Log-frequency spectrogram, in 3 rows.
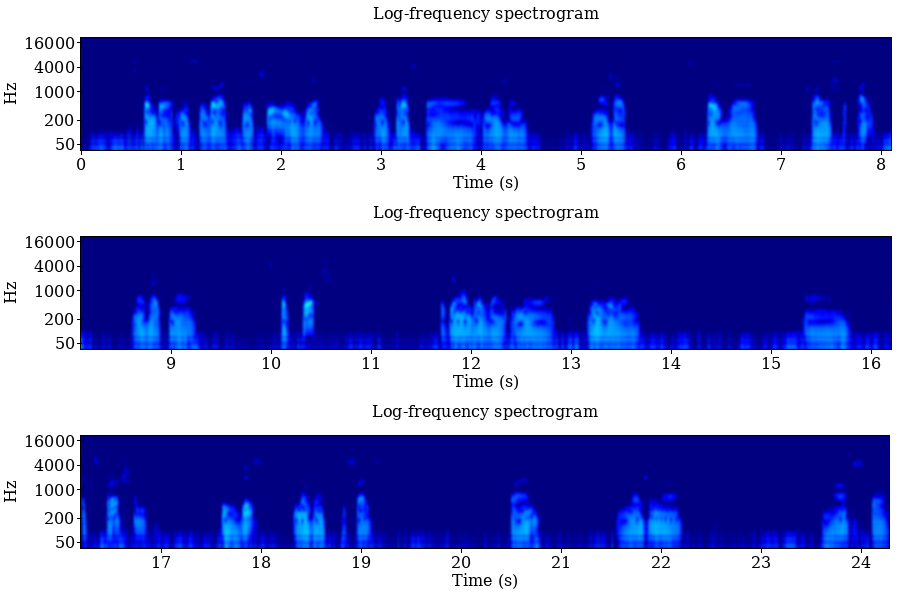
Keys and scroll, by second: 3.7 Return, 4.3 Return.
